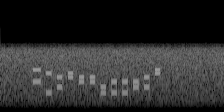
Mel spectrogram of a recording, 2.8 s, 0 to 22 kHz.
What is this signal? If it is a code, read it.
Multi-frequency trunk signalling (R1, as on North American trunks), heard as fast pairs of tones, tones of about 70 ms, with phone line noise. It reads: KP 7506612235 ST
